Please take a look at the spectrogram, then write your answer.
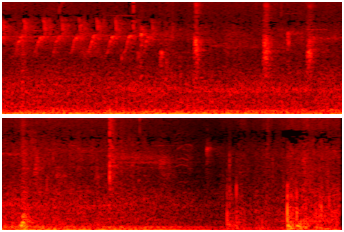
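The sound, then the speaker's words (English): Busy bird chatter from ducks, grackles and red-winged blackbirds feeding on seed: repeated sharp chirps and squeaky calls, with an occasional duck-like quack, over steady low background rumble. No one speaks. “There's ducks and grackles and red wings all taking advantage of the seed.”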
